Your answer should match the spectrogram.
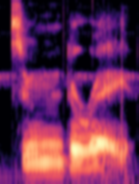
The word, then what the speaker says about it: tsundere: get worse for shinji when and everyone's favorite tsundere uh this german girl named asuka shows up they have sort of a rocky relationship like uh wait sorry everyone's favorite what tsundere that's how you say it oh i know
